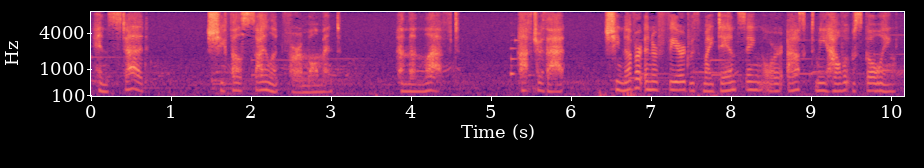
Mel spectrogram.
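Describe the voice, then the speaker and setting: A woman playing a melancholy young ballet dancer in a video game, speaking softly and breathily in a restrained, reflective, measured way. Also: mid-range voice, fairly even intonation, over music, lightly acted. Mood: quiet, regretful. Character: melancholy young female ballet dancer and former Fatui trainee. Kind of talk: video game story dialogue.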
